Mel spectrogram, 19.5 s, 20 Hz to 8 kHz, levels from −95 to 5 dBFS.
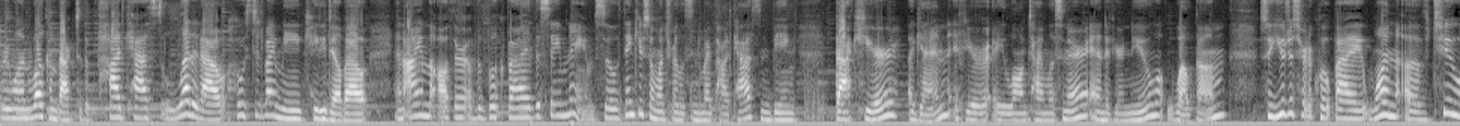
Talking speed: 190 wpm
